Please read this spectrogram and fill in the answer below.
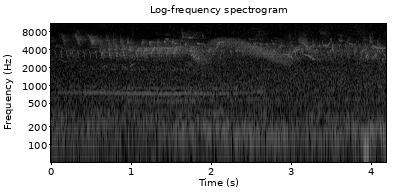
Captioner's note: birds chirping, mowing noises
